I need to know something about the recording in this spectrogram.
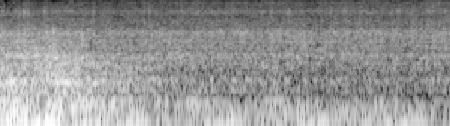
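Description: Near silence: faint room tone, with the tail of a spoken word fading out at the start.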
